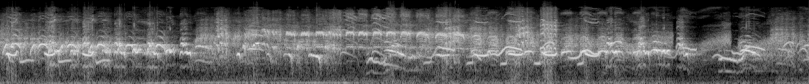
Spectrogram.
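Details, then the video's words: Wild laughingthrushes calling noisily together, used for luring and tutoring birds: a dense, overlapping chatter of squawky, wavering and warbled notes, continuous throughout with sharp clicks mixed in. "SUARA PIKAT DAN MASTERAN SEMUA BURUNG POKSAY RIBUT ALAM LIAR"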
